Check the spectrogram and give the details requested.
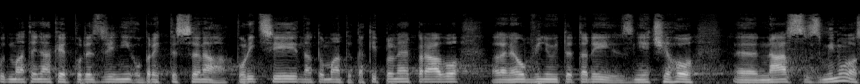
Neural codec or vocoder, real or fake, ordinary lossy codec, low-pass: codec, 44.1 kHz, 3.4 kbps, Pupu-Codec; fake; MP3, 48 kbps; 14.4 kHz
